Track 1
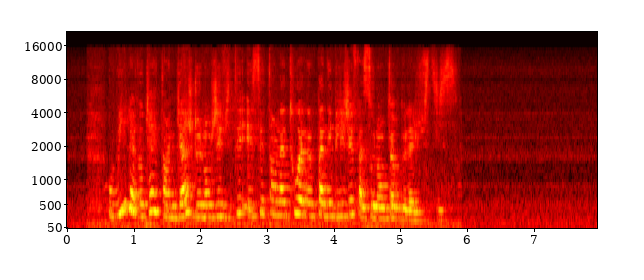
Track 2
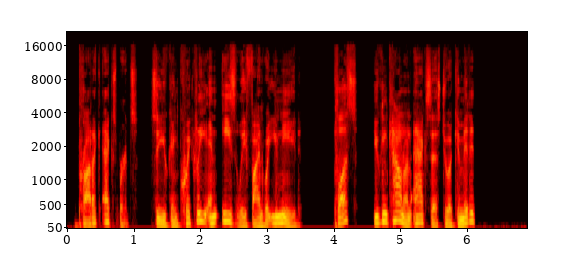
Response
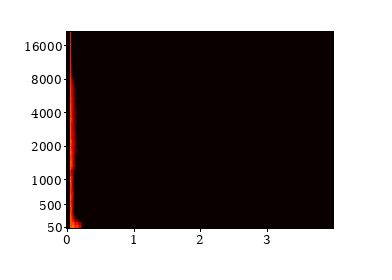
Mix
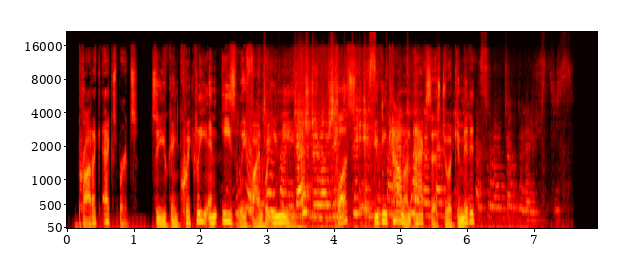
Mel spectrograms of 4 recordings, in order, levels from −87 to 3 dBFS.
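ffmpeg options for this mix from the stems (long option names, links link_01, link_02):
-filter_complex "[0:a]highshelf=frequency=2600:gain=4.5,aeval=exprs='(tanh(17.8*val(0)+0.75)-tanh(0.75))/17.8':channel_layout=same,adelay=1750,volume=-0.5dB,afade=type=in:start_time=2.57:duration=0.32:silence=0.237137,afade=type=out:start_time=5.34:duration=0.38:silence=0.237137,asplit=2[link_01][link_02];[link_02]volume=-18.5dB[link_03];[1:a]alimiter=limit=-21.5dB:level=0:latency=1:release=368,aeval=exprs='val(0)+0.00126*(sin(2*PI*50*n/s)+sin(2*PI*2*50*n/s)/2+sin(2*PI*3*50*n/s)/3+sin(2*PI*4*50*n/s)/4+sin(2*PI*5*50*n/s)/5)':channel_layout=same,volume=2.5dB,asplit=2[link_04][link_05];[link_05]apad=whole_len=428405[link_06];[link_01][link_06]sidechaincompress=threshold=-35dB:ratio=4:attack=16:release=129[link_07];[2:a]atrim=start_sample=2205[link_08];[link_03][link_08]afir=irnorm=-1:irlink=0[link_09];[link_07][link_04][link_09]amix=inputs=3:normalize=0,agate=range=-24dB:threshold=-54dB:ratio=16:detection=peak,adynamicequalizer=threshold=0.00631:dfrequency=1600:dqfactor=0.7:tfrequency=1600:tqfactor=0.7:attack=5:release=100:ratio=0.375:range=3:mode=boostabove:tftype=highshelf"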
